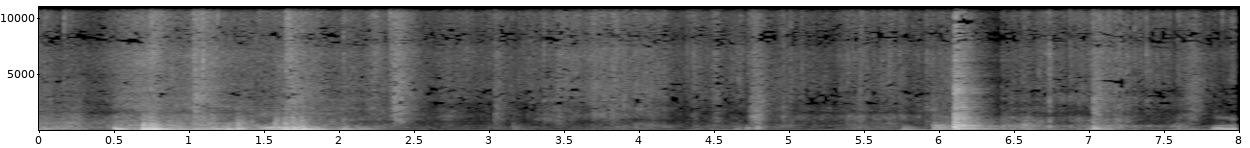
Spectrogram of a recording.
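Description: A plastic-wrapped propane wall heater being lifted out of its cardboard carton: cardboard, foam packing and plastic wrap rubbing and knocking. The noise comes in a few short spells about a second in, with a sharp knock about six seconds in.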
